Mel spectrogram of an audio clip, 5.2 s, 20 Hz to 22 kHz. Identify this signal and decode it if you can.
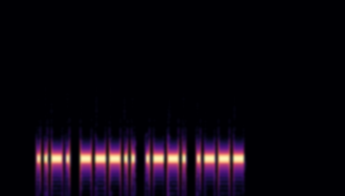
Morse code, heard as a keyed tone, about 21 wpm, 700 Hz. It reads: F8PJ
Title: DXCC-100 Call Signs - 4 Characters - Repeated 2x - 22wpm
